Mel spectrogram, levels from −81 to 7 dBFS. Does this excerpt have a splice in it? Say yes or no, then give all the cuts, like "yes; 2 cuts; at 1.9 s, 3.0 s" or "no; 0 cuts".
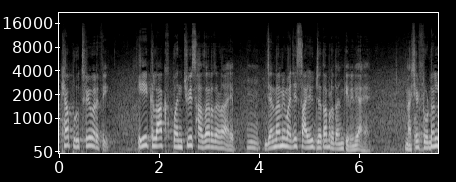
no; 0 cuts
